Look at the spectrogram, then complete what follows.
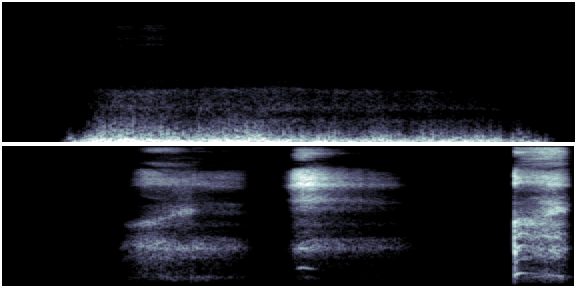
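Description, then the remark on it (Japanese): A long, steady breath exhaled into the ear, lasting several seconds, followed by a few faint, brief breathy puffs after a short pause. “耳元へ吐息を。”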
